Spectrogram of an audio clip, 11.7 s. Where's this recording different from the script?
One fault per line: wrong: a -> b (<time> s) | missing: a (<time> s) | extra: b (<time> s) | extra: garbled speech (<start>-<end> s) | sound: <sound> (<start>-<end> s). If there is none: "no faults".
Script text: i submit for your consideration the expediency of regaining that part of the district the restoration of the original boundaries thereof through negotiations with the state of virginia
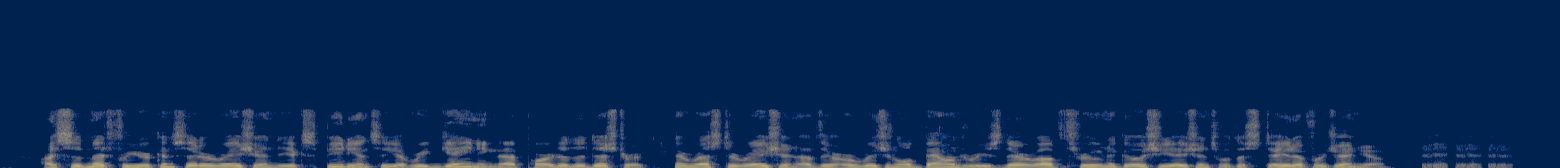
sound: laugh (10.7-11.4 s)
